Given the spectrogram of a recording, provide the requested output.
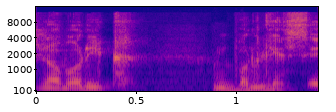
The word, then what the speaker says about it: Boric: Y Boric, que todo eso se pronuncia Boric, no Boric, porque Ujú. es un apellido croata. La C es CH.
